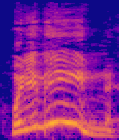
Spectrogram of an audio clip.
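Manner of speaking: high, loud shocked question; shocked disbelief. Retold or imitated. Patient hit by doctor's verdict, high and shocked. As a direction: leap up in pitch, stunned. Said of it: "And I'm like".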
